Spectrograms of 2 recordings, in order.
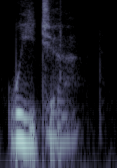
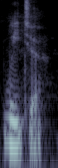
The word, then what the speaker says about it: Ouija: Oh, and then they're talking about who believes in God, and they get on the subject of, how do we say it? – Ouija. – Ouija. You Googled it? Or that's how Brandon said to say. – That is how it is pronounced. – Ouija.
